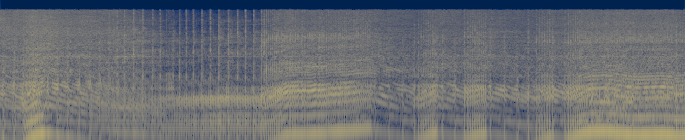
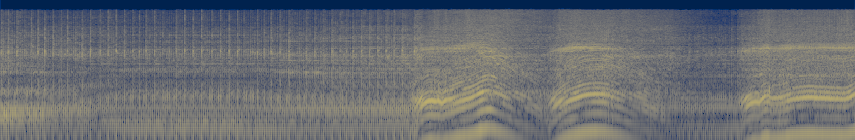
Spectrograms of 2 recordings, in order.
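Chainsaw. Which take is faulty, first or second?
first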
